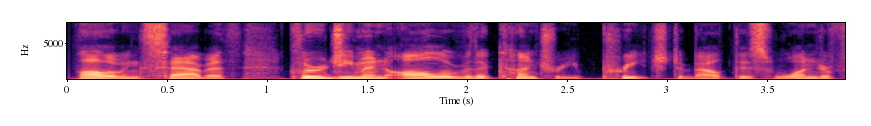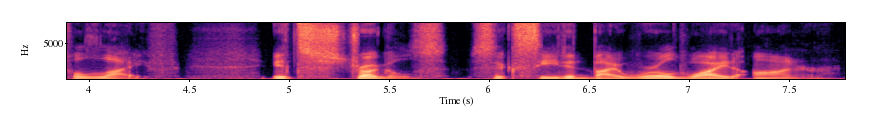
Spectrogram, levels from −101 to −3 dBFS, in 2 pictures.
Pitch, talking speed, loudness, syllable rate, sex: 115 Hz, 145 wpm, -20 LUFS, 5.1 syllables/s, male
